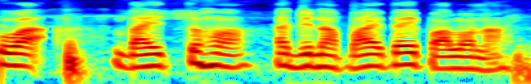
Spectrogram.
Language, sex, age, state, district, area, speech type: Santali, male, 18-30, West Bengal, Purba Bardhaman, rural, spontaneous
